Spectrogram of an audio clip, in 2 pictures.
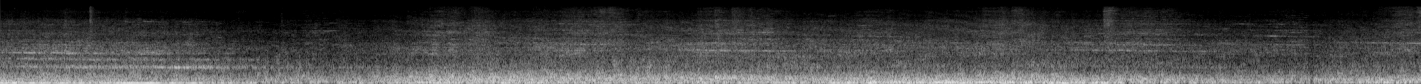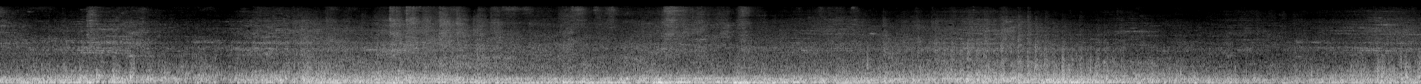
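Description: BNSF diesel-electric freight locomotives rumbling past, followed by a long string of double-stack container well cars rolling by at speed. The cars make a steady rumble with wheel clatter and some high wheel squeal.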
